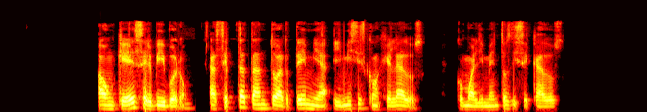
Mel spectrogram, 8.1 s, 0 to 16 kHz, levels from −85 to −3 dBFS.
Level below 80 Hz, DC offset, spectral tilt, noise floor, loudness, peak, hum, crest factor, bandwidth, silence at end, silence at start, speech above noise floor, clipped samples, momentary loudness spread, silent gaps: -54 dBFS; under 0.1%; -4 dB/octave; under -90 dBFS; -17 LUFS; 0 dBFS; none; 18 dB; 8 kHz; 1.1 s; 1.2 s; over 73 dB; under 0.1%; 9 LU; 2.45-2.50 s, 5.32-5.48 s, 5.58-5.71 s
